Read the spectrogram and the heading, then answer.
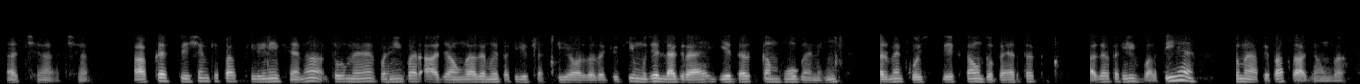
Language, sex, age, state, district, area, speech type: Urdu, male, 18-30, Uttar Pradesh, Shahjahanpur, rural, conversation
